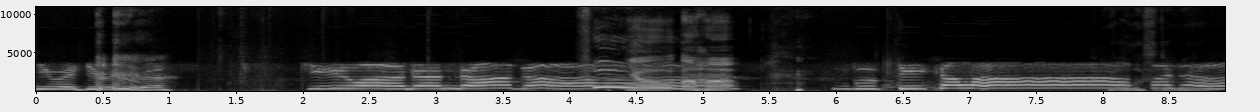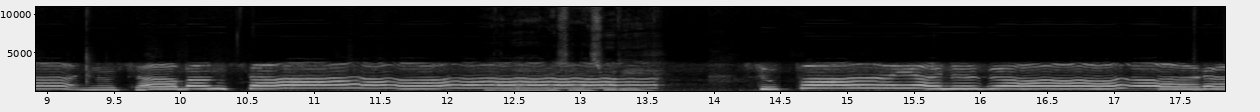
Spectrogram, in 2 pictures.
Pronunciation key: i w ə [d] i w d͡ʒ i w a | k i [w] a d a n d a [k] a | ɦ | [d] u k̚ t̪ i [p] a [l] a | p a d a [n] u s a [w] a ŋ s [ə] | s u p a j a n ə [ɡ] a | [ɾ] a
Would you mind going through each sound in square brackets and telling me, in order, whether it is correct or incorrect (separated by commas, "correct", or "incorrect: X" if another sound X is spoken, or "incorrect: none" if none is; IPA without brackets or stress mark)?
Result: incorrect: d͡ʒ, correct, incorrect: ɡ, incorrect: b, incorrect: k, correct, correct, incorrect: b, incorrect: a, correct, correct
